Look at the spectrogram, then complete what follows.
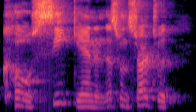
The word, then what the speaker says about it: cosecant: says CSC that is short for coant so cosecant is how we pronounce it but then look at the fraction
